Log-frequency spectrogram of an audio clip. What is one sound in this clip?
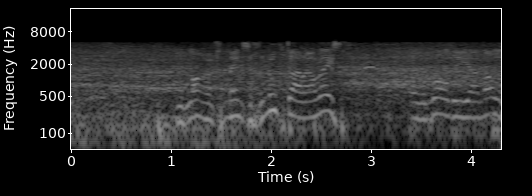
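A stadium crowd cheers loudly after a goal attempt.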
